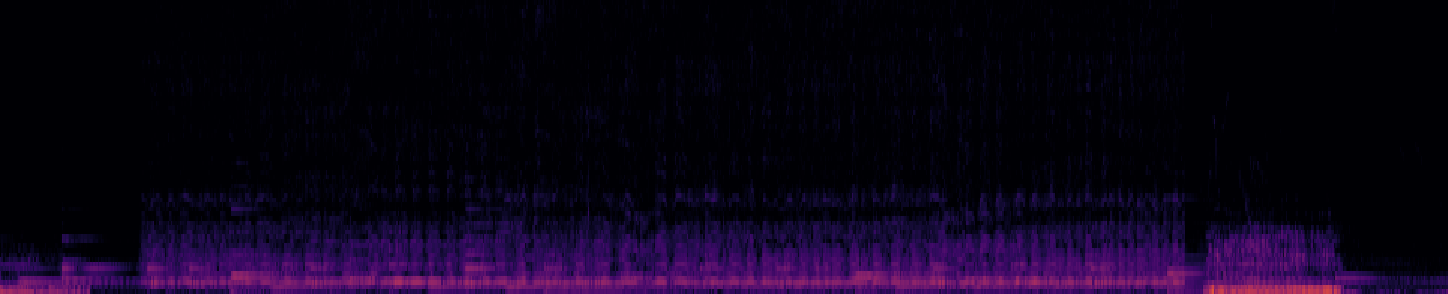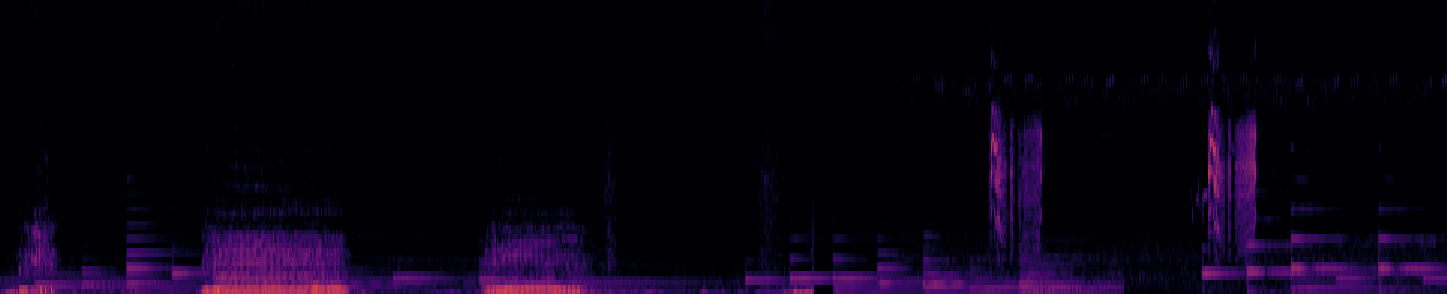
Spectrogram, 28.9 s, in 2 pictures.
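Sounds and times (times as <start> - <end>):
honeybees buzzing: 1.4 - 11.8.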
